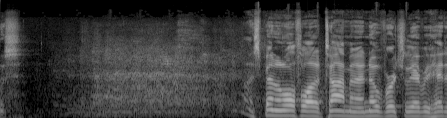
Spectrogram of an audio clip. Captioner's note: laughter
